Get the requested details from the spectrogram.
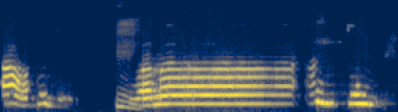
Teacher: মাদের হরফের পর দ্বিতীয় শব্দের শুরুতে হামজা আসলে 2 আলিফ টেনে পড়তে হয়। এটাকে 2 বা আড়াই আলিফ দিয়েও পড়া যায়, অর্থাৎ 4 বা 5 হরকত। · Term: মাদ্দে মুনফাসিল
